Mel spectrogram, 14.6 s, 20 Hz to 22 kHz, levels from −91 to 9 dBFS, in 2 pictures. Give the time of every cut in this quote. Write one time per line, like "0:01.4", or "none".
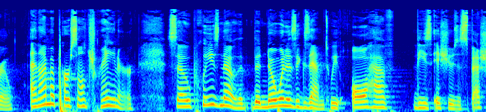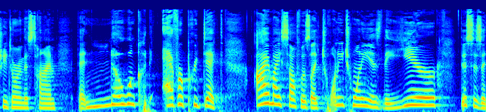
none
